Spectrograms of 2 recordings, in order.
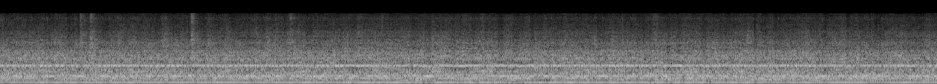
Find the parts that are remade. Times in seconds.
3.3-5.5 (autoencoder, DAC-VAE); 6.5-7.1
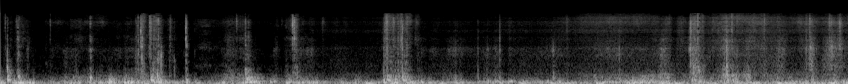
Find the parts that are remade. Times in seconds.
3.1-3.9 (autoencoder, DAC-VAE); 4.3-8.5

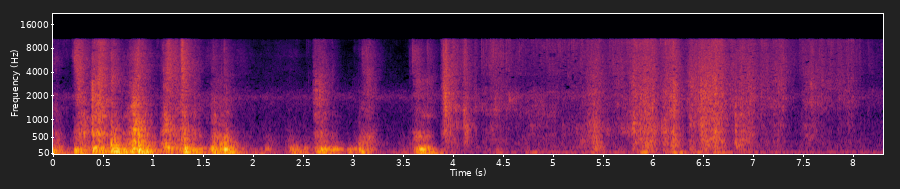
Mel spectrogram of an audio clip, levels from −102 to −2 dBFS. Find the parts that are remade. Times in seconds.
none

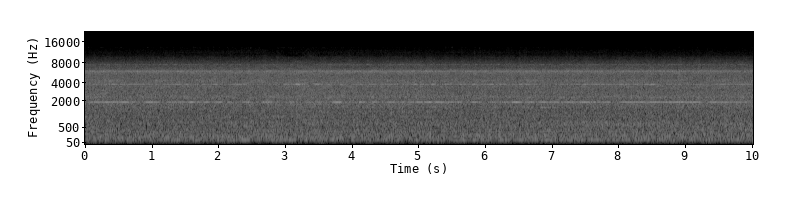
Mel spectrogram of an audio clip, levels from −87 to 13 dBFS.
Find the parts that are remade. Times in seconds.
2.4-4.1 (autoencoder, DAC-VAE)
